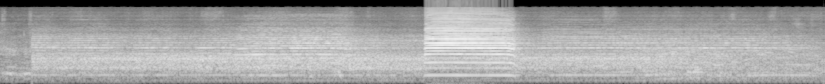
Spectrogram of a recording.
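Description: A horn sounding a steady, held pitched tone over the noise of a large crowd. A much louder horn blast, lasting under a second, comes a little over three seconds in.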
